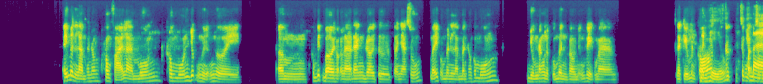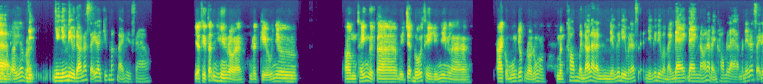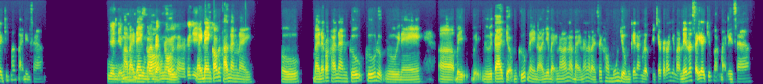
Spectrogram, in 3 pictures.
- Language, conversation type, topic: Vietnamese, unstructured, Bạn muốn có khả năng bay như chim hay bơi như cá?
- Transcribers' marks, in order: other background noise; laughing while speaking: "nhiên"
